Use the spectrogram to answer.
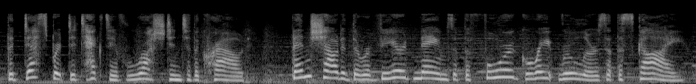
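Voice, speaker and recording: A woman's voice: on the high side, lively intonation, a little slow, over music. A woman playing an eccentric, theatrical novelist in a video game, speaking formally and with great self-assurance. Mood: dramatic, lofty.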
